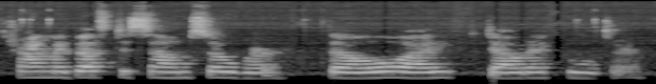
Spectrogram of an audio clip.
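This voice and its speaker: A woman's voice: fairly high pitch, monotone, moderate pace, gravelly, low-quality recording. A young woman reading her own audiobook aloud in an informal way, with slips and chatty asides to listeners. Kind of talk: audiobook narration.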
